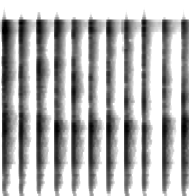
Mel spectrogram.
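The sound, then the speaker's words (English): Applause on the Birdman Show as a guest is introduced: about eleven sharp, crisp hand claps at a steady, even rhythm, roughly three or four per second, each decaying quickly, with no voices. “Without further ado, everybody, put your hands together for”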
